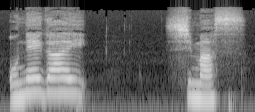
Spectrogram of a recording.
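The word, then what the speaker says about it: Onegai shimasu (お願いします): Onegai shimasu.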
